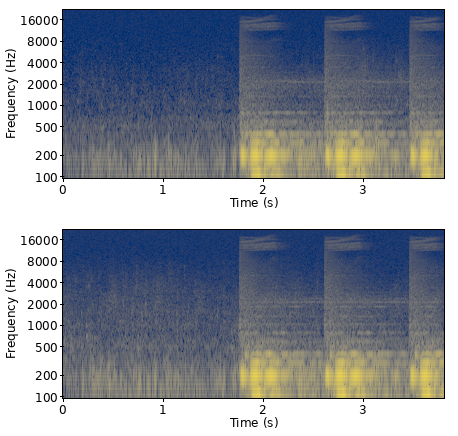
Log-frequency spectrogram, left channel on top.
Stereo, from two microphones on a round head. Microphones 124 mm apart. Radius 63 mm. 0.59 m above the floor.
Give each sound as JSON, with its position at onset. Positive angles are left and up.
{"t": 1.8, "sound": "an alarm", "side_deg": -20, "distance_m": 2.0}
